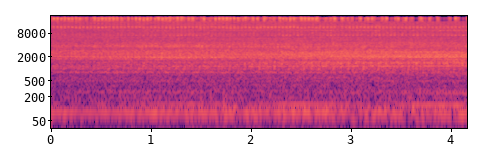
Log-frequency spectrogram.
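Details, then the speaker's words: 2014 Chevy Impala LS, 154,000 miles, 2.5 L EcoTec four-cylinder with new spark plugs, coils and oil, idling under the open hood: quiet, even hum with no knocks, ticks or misses; normal healthy idle. "Maybe then you can hear the engine run. It is quiet. So is the 2.5 L EcoT, not the oil burning 24."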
